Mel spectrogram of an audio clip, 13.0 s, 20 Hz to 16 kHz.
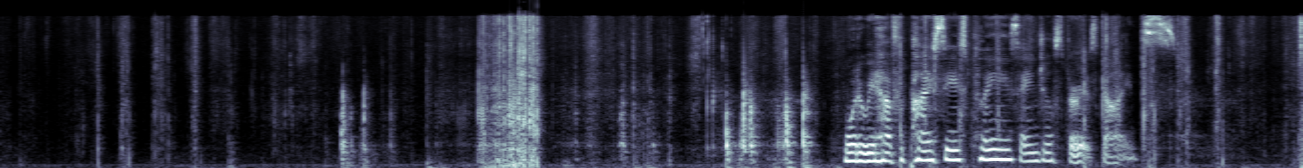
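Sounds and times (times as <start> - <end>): cards being shuffled: 0.1 - 4.0, 4.6 - 5.5, 9.0 - 13.0.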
